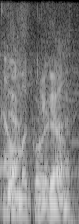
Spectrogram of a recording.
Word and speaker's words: Alamogordo: Alamogordo.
